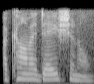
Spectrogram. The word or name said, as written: accommodational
